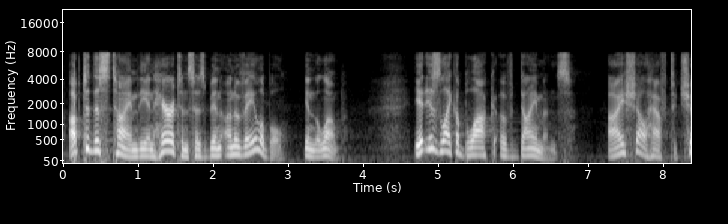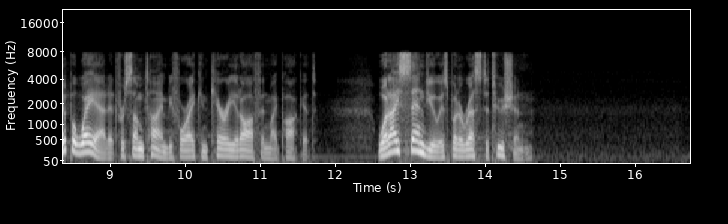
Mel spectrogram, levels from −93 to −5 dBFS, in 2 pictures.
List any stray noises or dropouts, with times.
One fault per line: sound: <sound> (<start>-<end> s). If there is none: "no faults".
no faults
